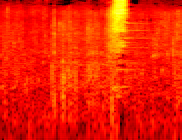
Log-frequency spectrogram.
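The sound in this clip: A splash of water as a can of feed pellets is swung into a trout pond at a resort ranch in Somerset, Colorado, with muscular trout thrashing; one brief, bright splash stands out mid-clip over faint background wash.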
